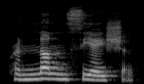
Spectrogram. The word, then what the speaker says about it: pronunciation: The verb is pronounce. Pronounce the words. But the noun is pronun. Pronunciation. Pronunciation. So there we go. Pronounce, but pronunciation, not pronunciation. Pronunciation.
